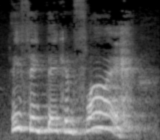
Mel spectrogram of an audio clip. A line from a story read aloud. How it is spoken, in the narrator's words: chuckled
